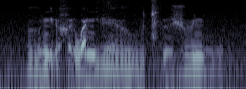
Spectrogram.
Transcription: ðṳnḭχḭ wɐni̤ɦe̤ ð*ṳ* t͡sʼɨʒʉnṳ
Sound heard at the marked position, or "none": ṳ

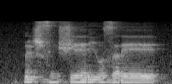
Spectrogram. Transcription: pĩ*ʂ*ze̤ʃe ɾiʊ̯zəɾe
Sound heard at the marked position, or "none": ʂ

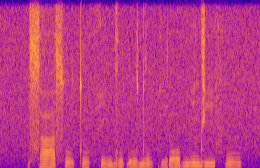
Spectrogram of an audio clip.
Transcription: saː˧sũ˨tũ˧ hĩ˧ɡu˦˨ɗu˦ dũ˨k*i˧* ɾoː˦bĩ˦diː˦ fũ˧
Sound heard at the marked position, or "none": i˧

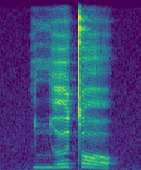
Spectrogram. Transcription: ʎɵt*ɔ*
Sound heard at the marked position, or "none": ɔ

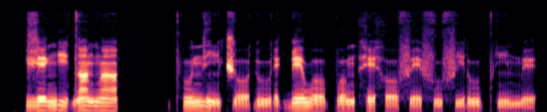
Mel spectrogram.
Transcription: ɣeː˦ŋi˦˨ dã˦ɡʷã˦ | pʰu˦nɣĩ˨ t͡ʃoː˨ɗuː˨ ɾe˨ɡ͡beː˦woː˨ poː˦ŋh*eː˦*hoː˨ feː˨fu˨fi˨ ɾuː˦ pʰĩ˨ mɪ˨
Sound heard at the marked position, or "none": e˦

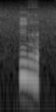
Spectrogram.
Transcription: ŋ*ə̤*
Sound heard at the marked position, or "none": ə̤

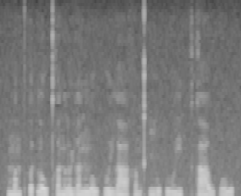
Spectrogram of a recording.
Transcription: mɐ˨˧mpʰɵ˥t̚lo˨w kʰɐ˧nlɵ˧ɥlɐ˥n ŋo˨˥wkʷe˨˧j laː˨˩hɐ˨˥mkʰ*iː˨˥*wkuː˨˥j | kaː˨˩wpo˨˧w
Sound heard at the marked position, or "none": iː˧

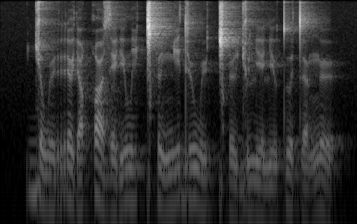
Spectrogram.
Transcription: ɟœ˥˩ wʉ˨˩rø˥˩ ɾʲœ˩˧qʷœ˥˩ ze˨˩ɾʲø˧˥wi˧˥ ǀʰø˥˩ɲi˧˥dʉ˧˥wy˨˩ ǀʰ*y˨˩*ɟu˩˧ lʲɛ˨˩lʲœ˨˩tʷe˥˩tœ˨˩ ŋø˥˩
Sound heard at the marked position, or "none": ø˨˩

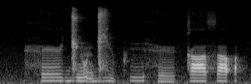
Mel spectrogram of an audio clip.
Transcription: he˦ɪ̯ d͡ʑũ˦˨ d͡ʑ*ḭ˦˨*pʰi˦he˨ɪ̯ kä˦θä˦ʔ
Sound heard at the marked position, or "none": ḭ˦˨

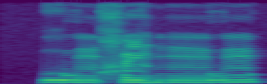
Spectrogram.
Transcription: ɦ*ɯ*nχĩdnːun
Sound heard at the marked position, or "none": u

